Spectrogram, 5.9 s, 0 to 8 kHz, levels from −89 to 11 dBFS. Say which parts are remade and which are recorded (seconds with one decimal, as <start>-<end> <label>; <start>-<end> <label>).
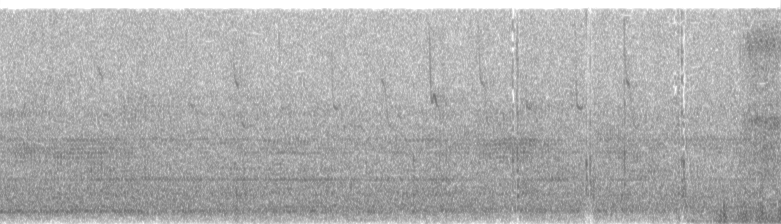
0.0-5.9 recorded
